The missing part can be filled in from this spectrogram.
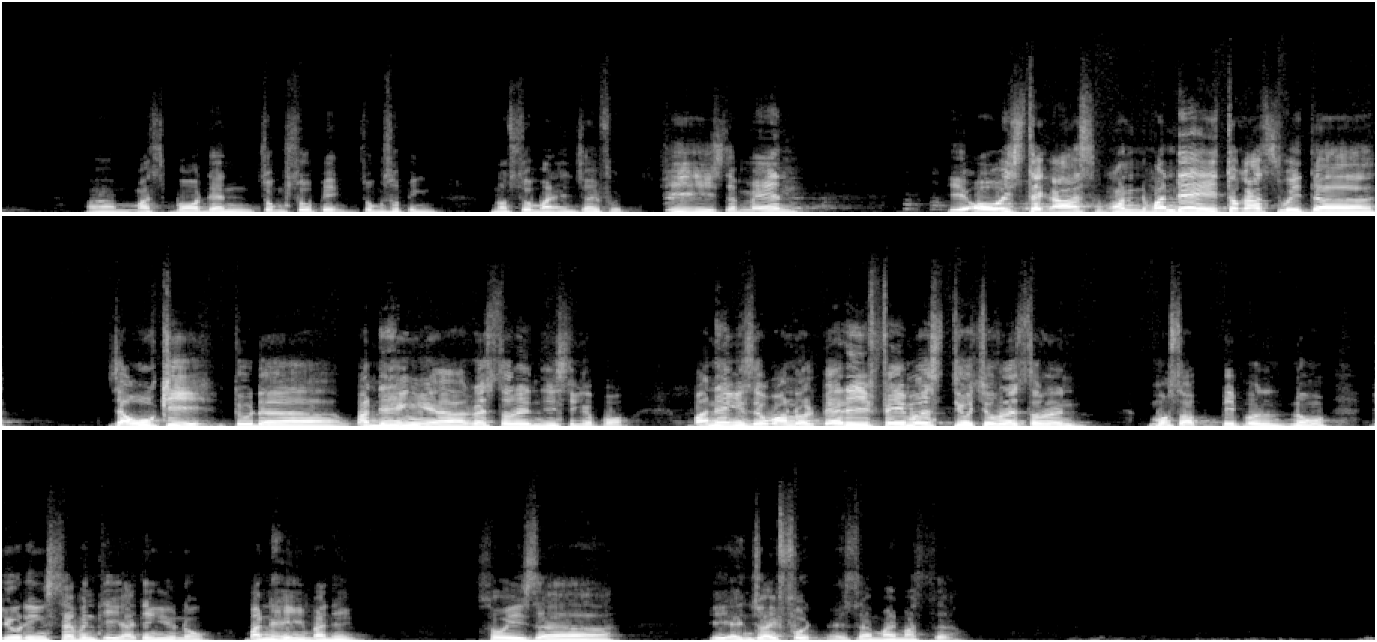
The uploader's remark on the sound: This conversation was recorded live in November 2018 at National Gallery Singapore .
